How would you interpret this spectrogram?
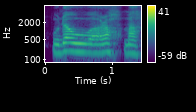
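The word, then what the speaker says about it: هُدًى وَرَحْمَةٌ: Hudam, hudam, hudau, hudau, hudau warahmah.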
